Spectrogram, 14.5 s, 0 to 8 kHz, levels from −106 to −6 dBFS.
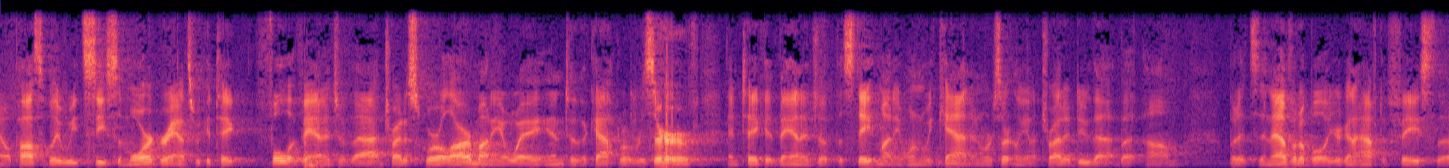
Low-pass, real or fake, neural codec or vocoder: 7.2 kHz; real; none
